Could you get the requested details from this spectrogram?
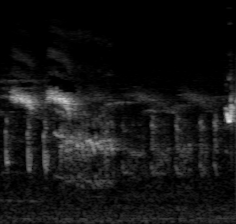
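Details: Chinese Hwamei singing actively: a loud slurred whistled phrase, then softer short notes and a murmured stretch, with a sharp bright note at the end.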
